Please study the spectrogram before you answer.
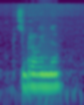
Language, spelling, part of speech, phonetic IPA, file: Polish, zbrojny, adjective / noun, [ˈzbrɔjnɨ], LL-Q809 (pol)-zbrojny.wav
